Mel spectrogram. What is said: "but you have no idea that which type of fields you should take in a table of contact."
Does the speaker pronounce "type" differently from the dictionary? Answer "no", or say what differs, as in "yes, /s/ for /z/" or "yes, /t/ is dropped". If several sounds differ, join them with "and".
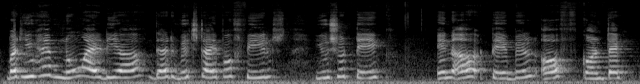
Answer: no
